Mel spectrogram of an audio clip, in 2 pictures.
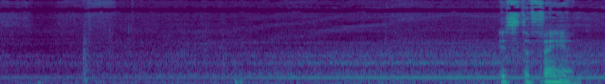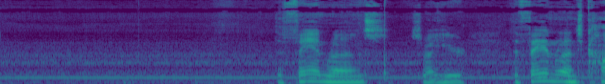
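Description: A computer fan hums steadily.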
